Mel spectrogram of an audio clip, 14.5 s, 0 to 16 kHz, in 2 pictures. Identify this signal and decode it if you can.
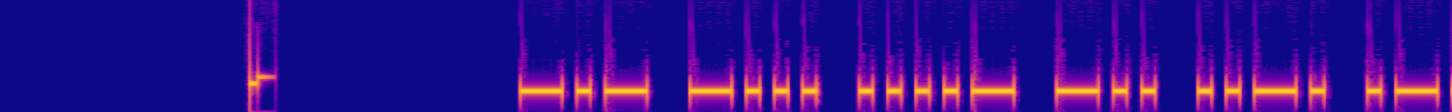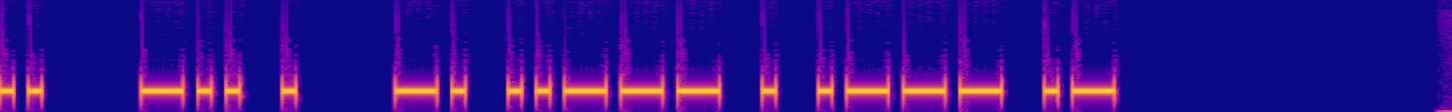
Morse code, heard as a keyed tone, about 17 wpm, 700 Hz. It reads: KB4DFL DE N2EJA
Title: USA Callsign DE Callsign 17wpm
